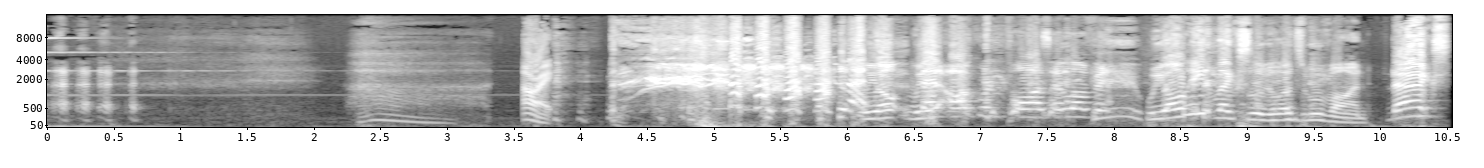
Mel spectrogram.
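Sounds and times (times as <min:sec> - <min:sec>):
small bell ringing: 0:00.0 - 0:06.6
loud breathy vocal sound: 0:01.4 - 0:03.4
speech: 0:03.6 - 0:04.4, 0:06.0 - 0:10.5
laughter: 0:03.8 - 0:08.2.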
